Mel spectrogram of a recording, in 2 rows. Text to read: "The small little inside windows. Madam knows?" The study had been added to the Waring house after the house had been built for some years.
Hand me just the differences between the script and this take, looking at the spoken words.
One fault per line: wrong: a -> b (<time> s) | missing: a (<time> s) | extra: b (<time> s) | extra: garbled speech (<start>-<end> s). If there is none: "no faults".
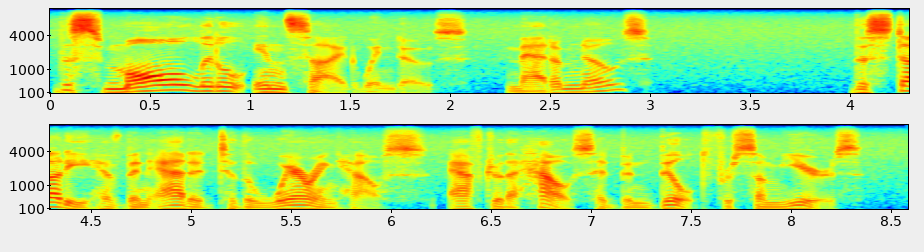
wrong: had -> have (4.5 s)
